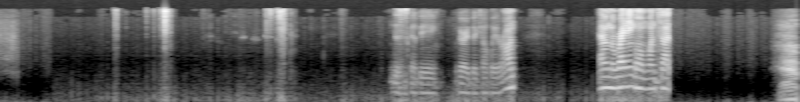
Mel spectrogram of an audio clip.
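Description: A guitar instrument cable being taken out of its cardboard packaging by hand: a few light clicks, then two short bursts of rustling and handling about two and three seconds in.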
